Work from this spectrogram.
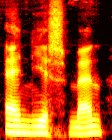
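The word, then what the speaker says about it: Enys Men: It's spelled E E N Ys M I N. Two separate words. Nice man. But it reads Enus men.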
